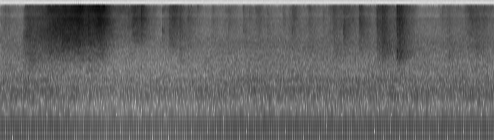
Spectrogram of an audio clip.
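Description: Rustling and rubbing as a coiled heavy-duty extension cord and its wrapping are handled. A loud hissing rustle about half a second in lasts under a second, and a few shorter rustles follow. A steady low hum runs underneath.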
